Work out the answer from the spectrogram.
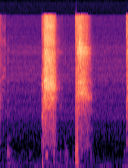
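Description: Two loud, sharp sneezes in quick succession, each a burst of breathy noise, with another starting just as the sound ends.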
